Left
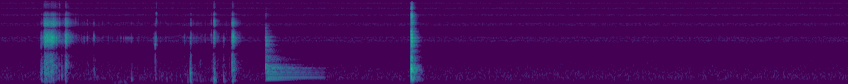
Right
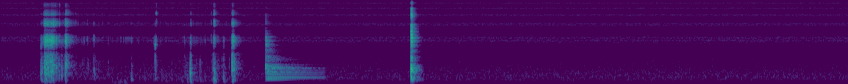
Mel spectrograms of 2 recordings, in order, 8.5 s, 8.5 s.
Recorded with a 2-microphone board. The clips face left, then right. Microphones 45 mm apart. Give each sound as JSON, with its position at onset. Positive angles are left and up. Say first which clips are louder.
{"t": 0.4, "sound": "crushing", "louder": "right 2 dB", "side_deg": -30}
{"t": 2.6, "sound": "a snare drum", "louder": "right 1 dB", "side_deg": -5}
{"t": 4.1, "sound": "a pop", "louder": "left 1 dB", "side_deg": 5}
